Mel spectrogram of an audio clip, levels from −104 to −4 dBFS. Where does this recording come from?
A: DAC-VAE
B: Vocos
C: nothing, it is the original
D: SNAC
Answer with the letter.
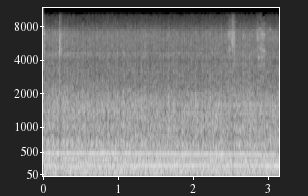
C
